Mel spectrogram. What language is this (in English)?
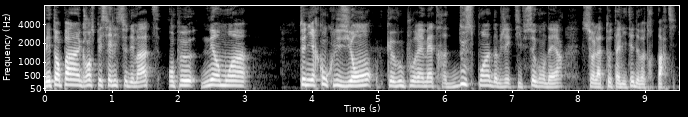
French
